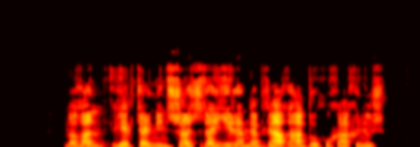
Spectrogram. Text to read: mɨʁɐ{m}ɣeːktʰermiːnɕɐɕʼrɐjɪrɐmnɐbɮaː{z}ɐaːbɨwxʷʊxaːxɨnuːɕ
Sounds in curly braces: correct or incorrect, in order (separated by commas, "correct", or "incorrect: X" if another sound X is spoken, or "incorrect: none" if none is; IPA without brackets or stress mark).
correct, incorrect: ʁ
